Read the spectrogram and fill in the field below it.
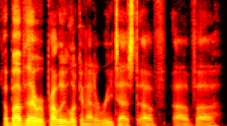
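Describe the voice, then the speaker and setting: A man hosting a live market analysis stream who is losing his voice, talking casually through chart levels with halting fillers and the odd throat-clear. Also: lowish voice, steady tone, a little mellow, no room sound. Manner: halting, with fillers and number readouts; clears throat and coughs now and then.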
